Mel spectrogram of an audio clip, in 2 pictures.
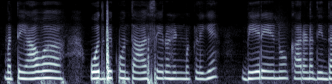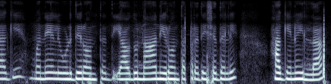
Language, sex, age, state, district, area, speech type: Kannada, female, 18-30, Karnataka, Shimoga, rural, spontaneous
